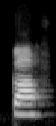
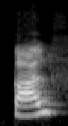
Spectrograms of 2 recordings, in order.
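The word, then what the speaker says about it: calf: काफ पढ़ेंगे। काल्फ नहीं पढ़ेंगे।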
